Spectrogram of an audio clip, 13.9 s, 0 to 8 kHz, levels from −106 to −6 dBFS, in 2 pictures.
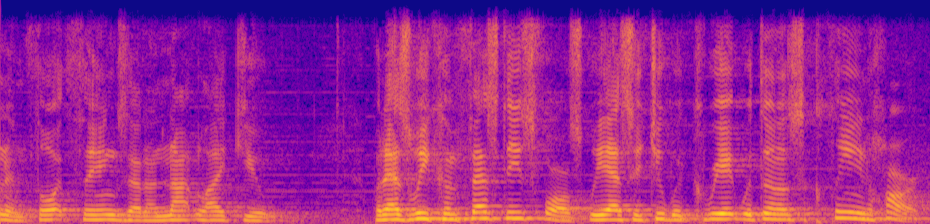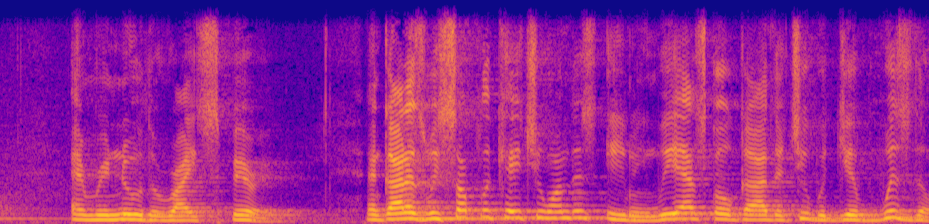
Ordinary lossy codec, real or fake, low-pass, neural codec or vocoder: Opus, 64 kbps; real; 7.2 kHz; none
